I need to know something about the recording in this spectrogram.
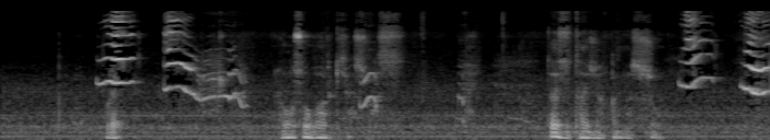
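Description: A puppy squeals with high, wavering cries close by.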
